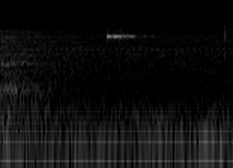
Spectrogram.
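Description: A pause in speech: quiet room tone, broken about a second in by one short, high-pitched beep.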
